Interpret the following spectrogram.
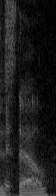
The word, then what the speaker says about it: Shestel: So the website she's talking about is Shestel, right? Is that how you say it, right? Yeah, it's Shestel.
